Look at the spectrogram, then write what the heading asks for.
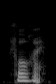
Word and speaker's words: forêt: the rêve même, and forêt, okay? This is where it was, there was an S and it was some type of a silent S and then it dropped. So forêt, okay?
